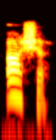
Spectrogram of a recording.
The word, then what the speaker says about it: Asher: is a mysterious character his name is Asher pronounced Asha and it is said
